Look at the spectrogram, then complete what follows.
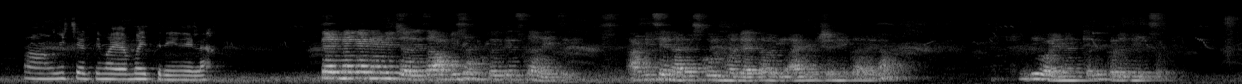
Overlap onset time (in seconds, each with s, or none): none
